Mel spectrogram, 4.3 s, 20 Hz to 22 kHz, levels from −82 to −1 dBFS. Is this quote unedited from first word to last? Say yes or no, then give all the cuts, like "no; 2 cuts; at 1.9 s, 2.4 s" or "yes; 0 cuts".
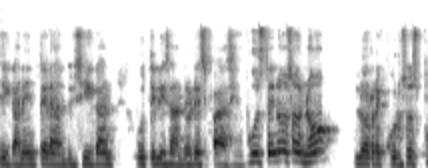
no; 1 cut; at 2.5 s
